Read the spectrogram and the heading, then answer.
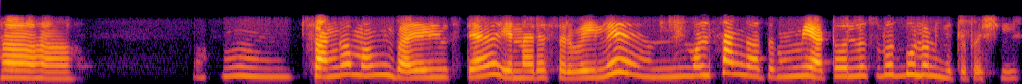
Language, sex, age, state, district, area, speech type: Marathi, female, 45-60, Maharashtra, Amravati, rural, conversation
